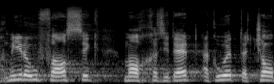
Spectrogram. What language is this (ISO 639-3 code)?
gsw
